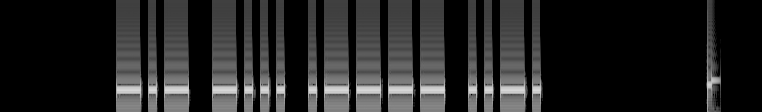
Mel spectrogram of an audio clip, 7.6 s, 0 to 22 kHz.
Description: Morse code, heard as a keyed tone, about 15 wpm, 700 Hz. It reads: KB1F
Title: USA Call Signs - 4 Characters - 4x Character Spacing - 15wpm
